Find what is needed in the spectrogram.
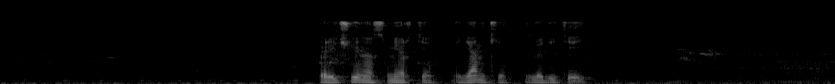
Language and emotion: Russian, neutral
